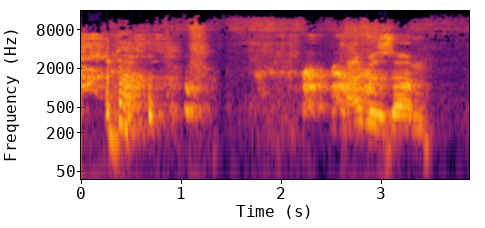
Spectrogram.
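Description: A dog barks and yelps in the background in several short, uneven bursts, with whiny, drawn-out cries in between, fairly loud.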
